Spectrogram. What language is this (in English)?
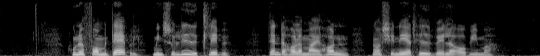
Danish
